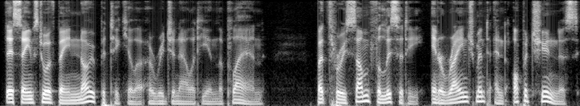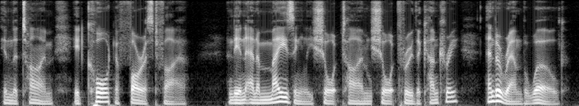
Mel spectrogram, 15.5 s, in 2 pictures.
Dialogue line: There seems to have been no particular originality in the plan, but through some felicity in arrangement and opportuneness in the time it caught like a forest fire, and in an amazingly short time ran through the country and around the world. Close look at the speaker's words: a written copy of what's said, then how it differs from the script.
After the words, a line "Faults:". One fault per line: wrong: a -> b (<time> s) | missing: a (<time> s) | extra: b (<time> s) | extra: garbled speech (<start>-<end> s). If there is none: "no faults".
There seems to have been no particular originality in the plan, but through some felicity in arrangement and opportuneness in the time it caught a forest fire, and in an amazingly short time short through the country and around the world.
Faults:
missing: like (9.3 s)
wrong: ran -> short (12.7 s)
